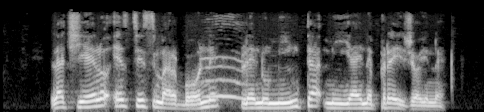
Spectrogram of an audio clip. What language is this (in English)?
Esperanto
